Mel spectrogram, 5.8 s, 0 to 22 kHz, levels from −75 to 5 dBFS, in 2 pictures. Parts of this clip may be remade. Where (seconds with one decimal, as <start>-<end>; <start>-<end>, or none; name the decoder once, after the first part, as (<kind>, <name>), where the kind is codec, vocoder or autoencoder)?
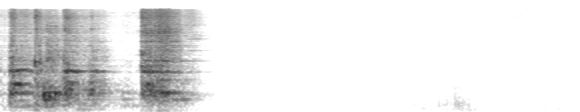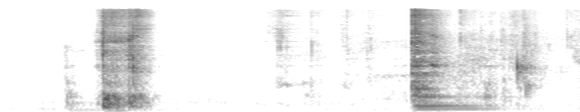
0.0-0.9 (codec, SNAC); 2.4-4.6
